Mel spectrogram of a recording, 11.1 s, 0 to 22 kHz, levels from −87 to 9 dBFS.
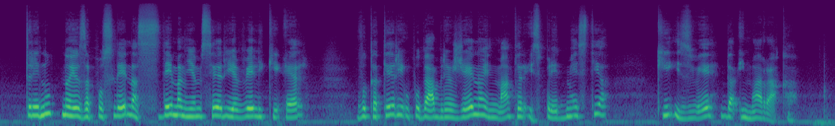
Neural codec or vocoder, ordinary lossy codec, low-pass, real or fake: autoencoder, 48 kHz, 32 numbers a frame, DAC-VAE, trained on Japanese speech; none; 19.8 kHz; fake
